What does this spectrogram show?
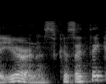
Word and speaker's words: Uranus: being rude to someone the only really feasible way of saying it that isn't rude is uranus which i've never heard anyone say so i don't know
